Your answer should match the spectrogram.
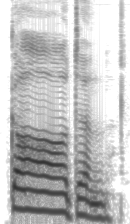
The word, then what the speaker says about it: garden: The pond in the garden, not pronounced.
